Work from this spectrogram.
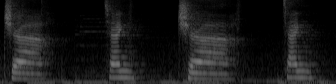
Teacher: They are a little bit different, slightly different. Trà TR is a little bit stronger, and the CH one, it's softer and it's lighter.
